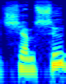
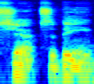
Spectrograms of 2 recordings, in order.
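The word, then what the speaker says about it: Shamsud-Din: L divit authorities identifying the suspect as 42-year-old shamsu djabar a us-born citizen and army veteran from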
